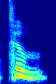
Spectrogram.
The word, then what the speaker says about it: tomb: También tenemos cuando la B no va a tener sonido. Está en la escritura, pero no va a tener su sonido. La palabra tumba o sepulcro, a tomb. Tomb.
